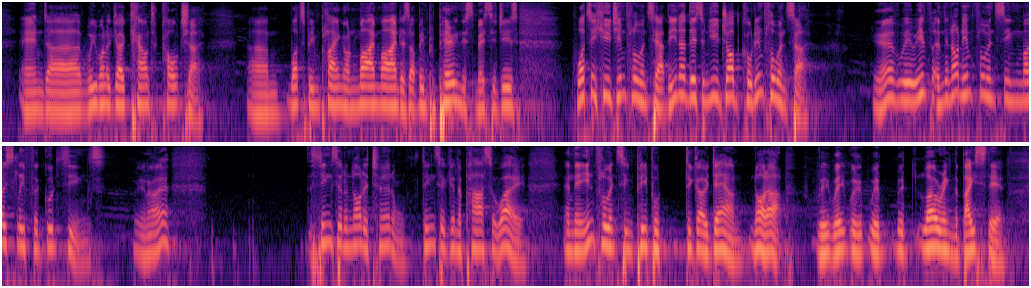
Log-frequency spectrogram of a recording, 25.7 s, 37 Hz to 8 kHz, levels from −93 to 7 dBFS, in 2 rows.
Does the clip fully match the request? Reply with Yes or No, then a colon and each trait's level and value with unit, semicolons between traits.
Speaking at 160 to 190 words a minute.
Yes: average, 180 wpm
